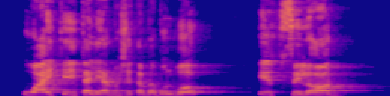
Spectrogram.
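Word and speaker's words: ipsilon: ওয়াইকে Italian ভাষাতে আমরা বলবো ইপসিলন, ইপসিলন মানে কি, মানে হচ্ছে ওয়াই।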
